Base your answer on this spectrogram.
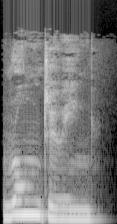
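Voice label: "wrongdoing", English, British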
